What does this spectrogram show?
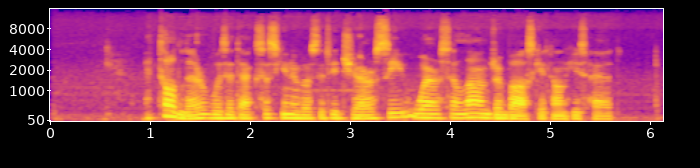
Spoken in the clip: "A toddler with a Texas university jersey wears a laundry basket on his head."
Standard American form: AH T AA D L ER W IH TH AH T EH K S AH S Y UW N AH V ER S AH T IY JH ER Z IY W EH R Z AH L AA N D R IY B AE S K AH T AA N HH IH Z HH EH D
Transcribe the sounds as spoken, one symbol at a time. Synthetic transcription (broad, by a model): AH T AA D L ER W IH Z AH T EH K S AH S Y UW N AH V ER S AH T IY JH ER S IY W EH R S AH L AA N D R IY B AE S K AH T N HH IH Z HH EH D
